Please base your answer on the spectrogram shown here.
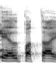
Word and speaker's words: kale patta: What is this, kale pata? Is that how you say it? Yes, kale patta, yes.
